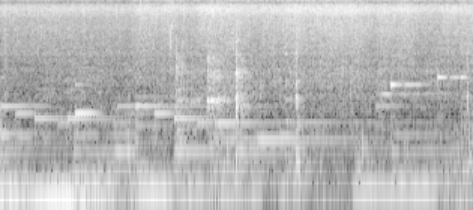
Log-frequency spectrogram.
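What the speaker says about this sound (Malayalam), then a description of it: "നമ്മൾ കട്ട് ചെയ്ത് വെച്ചിട്ടുള്ള വെജിറ്റബിൾസ് ചേർത്തിട്ട് നന്നായിട്ടൊന്ന് നെയ്യിൽ വഴറ്റിയെടുക്കണം" Chopped vegetables sauté in ghee in a saucepan with a steady, loud sizzle and occasional stirring scrapes, heard up close with no talking.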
